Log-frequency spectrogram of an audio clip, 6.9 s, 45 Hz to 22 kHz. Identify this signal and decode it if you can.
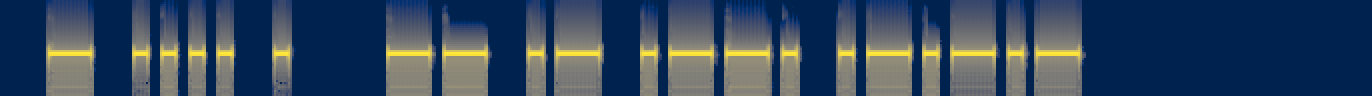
Morse code, heard as a keyed tone, about 17 wpm, 700 Hz. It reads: THE MAP.
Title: Sentences from Top 1000 Words - Review Part 2 - 17wpm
